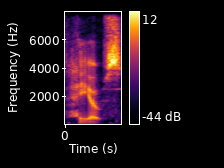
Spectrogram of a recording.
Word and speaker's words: Haos: Oz faction or well I guess it's pronounced hey oz now but either way it's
